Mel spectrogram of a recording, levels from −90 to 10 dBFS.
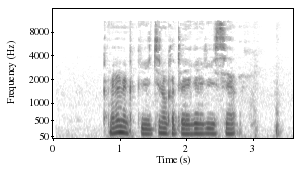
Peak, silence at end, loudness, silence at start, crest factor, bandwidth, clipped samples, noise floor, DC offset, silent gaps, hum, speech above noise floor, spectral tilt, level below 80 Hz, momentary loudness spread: -12 dBFS; 0.2 s; -26 LUFS; 0.75 s; 16 dB; 11.5 kHz; under 0.1%; -68 dBFS; under 0.1%; none; none; 43 dB; -6 dB/octave; -58 dBFS; 23 LU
